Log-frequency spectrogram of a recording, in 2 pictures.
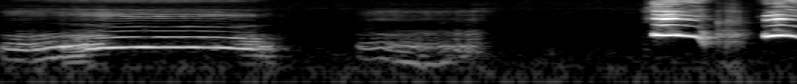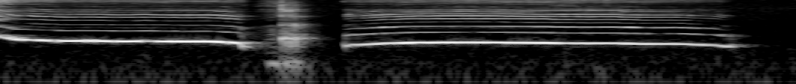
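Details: A Boxer puppy at nap time, as a clock strikes five, sings in drawn-out, tuneful howls that slide gently downward.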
